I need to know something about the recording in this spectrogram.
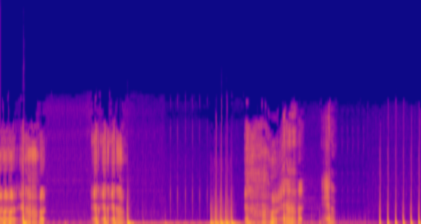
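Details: An adult smoker coughing: several harsh coughing bouts linked to smoking.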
